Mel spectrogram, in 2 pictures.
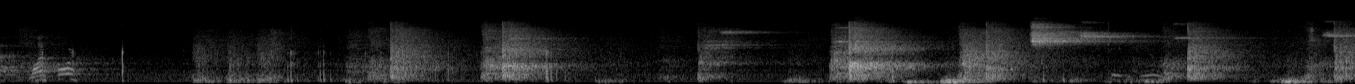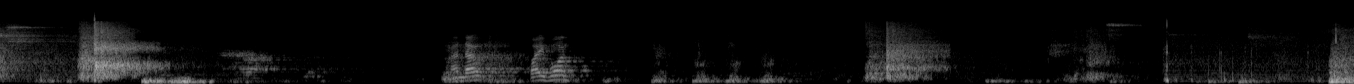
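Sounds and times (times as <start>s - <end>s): squash ball hits: 3.5s - 5.8s, 6.9s - 7.2s, 7.9s - 10.8s, 11.4s - 15.2s, 22.2s - 23.1s
shoes squeaking on wooden floor: 6.0s - 9.7s, 10.3s - 14.4s.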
